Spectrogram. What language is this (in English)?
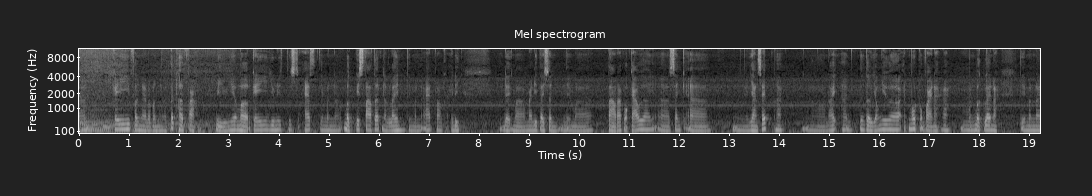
Vietnamese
